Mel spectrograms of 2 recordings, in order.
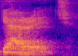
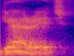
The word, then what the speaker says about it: garage: scedule next we have Garage in British English it's pronounced garage garage with the stress on the first syllable garage the same garage is garage for the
